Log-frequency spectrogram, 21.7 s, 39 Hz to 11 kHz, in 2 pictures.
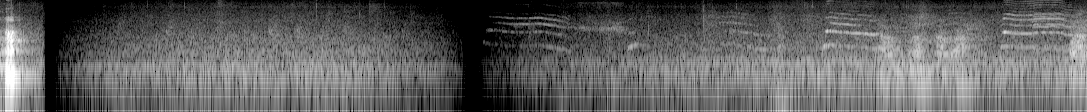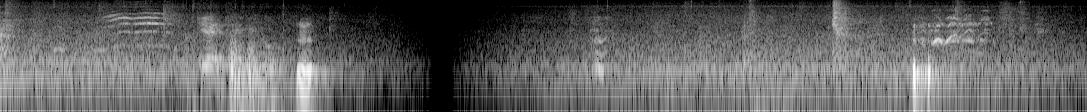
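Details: Five six-week-old kittens play-fighting; a run of short, high rising and falling mews between about 5 and 14 seconds, with scuffling thumps and low background hiss throughout.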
